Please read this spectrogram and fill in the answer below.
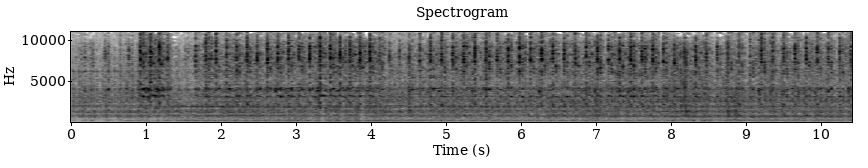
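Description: Farm tractor's engine running with a fast, even beat while its front-end loader lifts the front of a car; the engine note grows stronger for a second or so about three seconds in.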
